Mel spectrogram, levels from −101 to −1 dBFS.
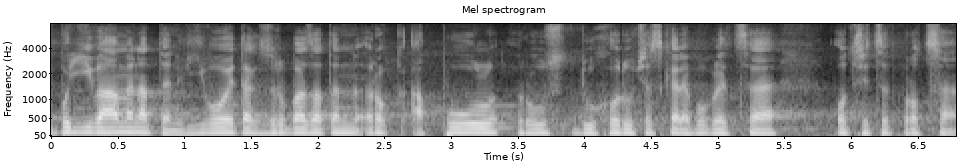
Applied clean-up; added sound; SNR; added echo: none; none; none; none.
